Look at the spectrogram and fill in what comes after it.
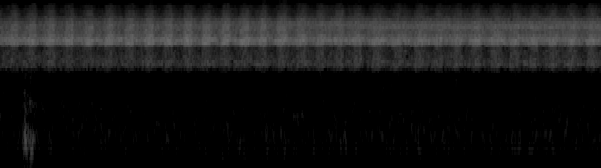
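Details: Cicadas singing in olive trees: a dense, hissing, buzzy chorus that pulses steadily about three times a second without a break, with one brief low thump at the very start.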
